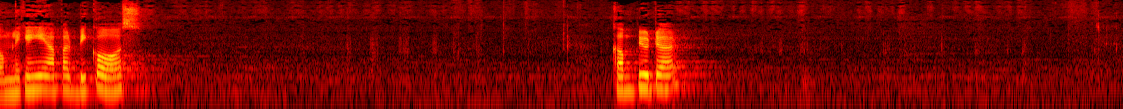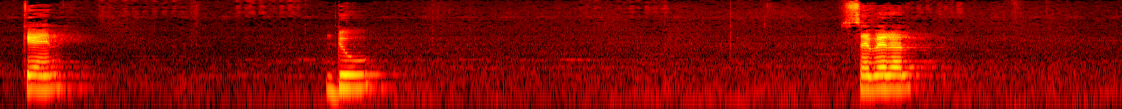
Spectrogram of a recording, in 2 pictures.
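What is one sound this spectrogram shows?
A pencil scratches on paper as someone writes.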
